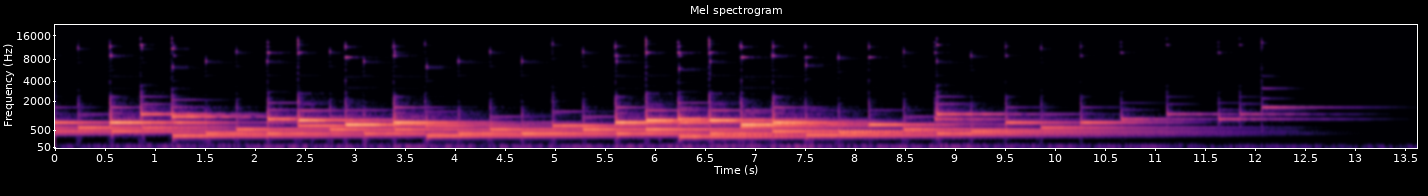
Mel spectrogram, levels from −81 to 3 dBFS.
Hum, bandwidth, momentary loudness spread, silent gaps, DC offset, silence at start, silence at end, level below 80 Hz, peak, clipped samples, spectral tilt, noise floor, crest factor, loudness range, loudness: none; 15.5 kHz; 19 LU; none; under 0.1%; 0 s; 1.2 s; -60 dBFS; -6 dBFS; under 0.1%; -4.5 dB/octave; -65 dBFS; 16 dB; 14 LU; -21 LUFS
